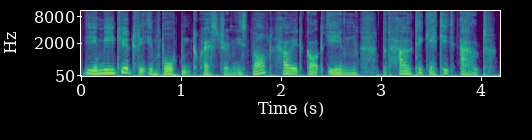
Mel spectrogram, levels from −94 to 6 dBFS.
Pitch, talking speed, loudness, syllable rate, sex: 120 Hz, 230 wpm, -19 LUFS, 6.1 syllables/s, male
